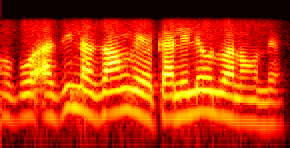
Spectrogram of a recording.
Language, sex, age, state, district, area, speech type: Assamese, female, 30-45, Assam, Lakhimpur, rural, conversation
